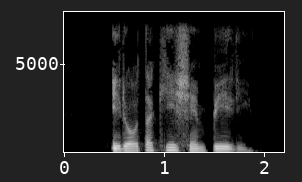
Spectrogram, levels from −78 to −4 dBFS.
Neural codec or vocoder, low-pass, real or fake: none; 7.2 kHz; real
